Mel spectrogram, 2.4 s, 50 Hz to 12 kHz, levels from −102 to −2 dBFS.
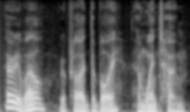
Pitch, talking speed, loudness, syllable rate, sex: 105 Hz, 200 wpm, -17 LUFS, 4.6 syllables/s, male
